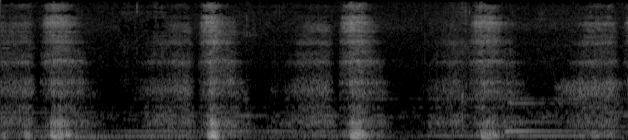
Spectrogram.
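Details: Sleeping black Labrador snoring: repeated noisy, rumbling breaths in a steady rhythm, with low fluttering between louder snorts.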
